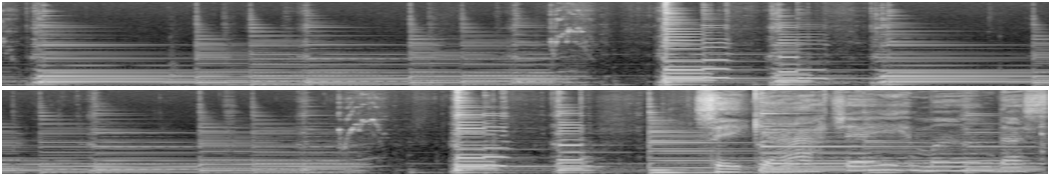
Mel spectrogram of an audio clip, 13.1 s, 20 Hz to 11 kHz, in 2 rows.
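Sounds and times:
acoustic guitar chords: 0.0 - 13.0.

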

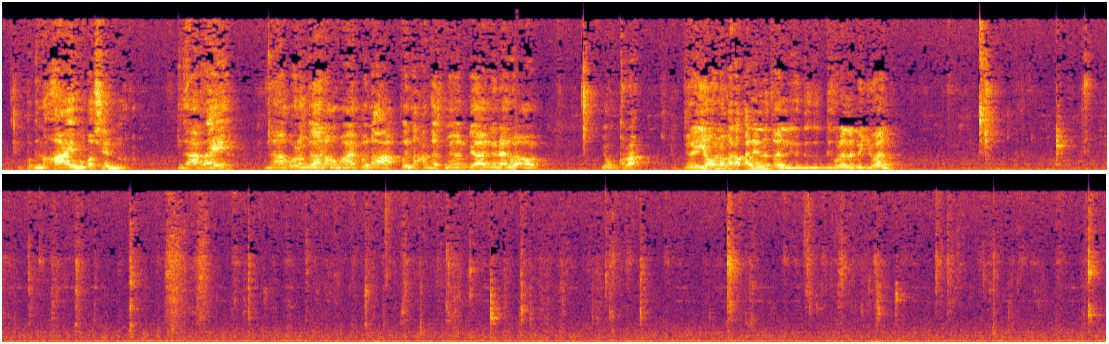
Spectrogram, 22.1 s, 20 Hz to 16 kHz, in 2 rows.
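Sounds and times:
steady low hum: 0.0 - 22.0
person chewing food: 9.4 - 22.0
fingers working food on plate: 9.7 - 22.0.

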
